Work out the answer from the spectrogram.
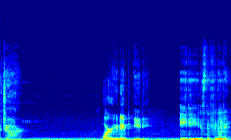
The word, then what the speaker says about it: EDI: airlock is a jar why are you named Edie Ed is the phonetic pronunciation of e d i that is an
